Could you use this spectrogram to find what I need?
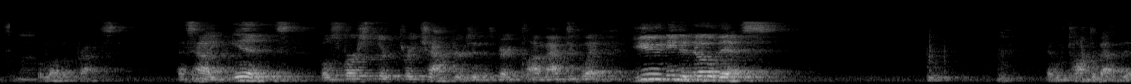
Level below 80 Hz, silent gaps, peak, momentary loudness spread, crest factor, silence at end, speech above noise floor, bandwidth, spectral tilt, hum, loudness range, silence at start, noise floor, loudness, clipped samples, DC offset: -86 dBFS; none; -10 dBFS; 21 LU; 22 dB; 0 s; 33 dB; 8 kHz; -5 dB/octave; none; 12 LU; 0.05 s; -63 dBFS; -31 LUFS; under 0.1%; under 0.1%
